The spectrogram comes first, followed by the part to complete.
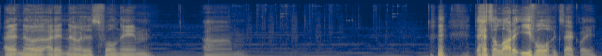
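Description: A man with a low, deep voice talks easily through a livestreamed game, chuckling often and answering his chat between moves. Soft game music runs underneath him from a home setup. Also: slow pace, pauses often, dry recording. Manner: chatty, laughs often, reads chat aloud. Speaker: livestream gamer. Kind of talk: casual let's-play chat. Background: faint game music.

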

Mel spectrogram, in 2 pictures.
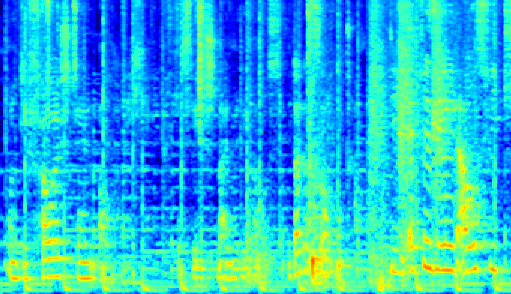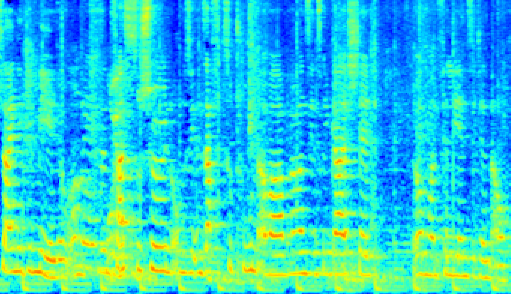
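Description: A woman's voice: medium pitch, moderate pace, distant mic. A middle-aged woman, a juice maker, explaining her work in a casual interview. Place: small tiled juice-pressing workroom indoors. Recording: echoey tiled room, off-mic, faint music.

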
